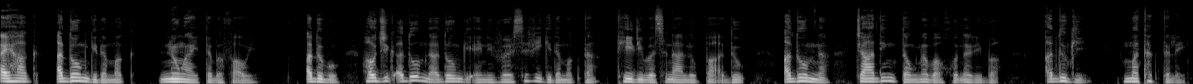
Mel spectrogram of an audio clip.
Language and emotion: Manipuri, sad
